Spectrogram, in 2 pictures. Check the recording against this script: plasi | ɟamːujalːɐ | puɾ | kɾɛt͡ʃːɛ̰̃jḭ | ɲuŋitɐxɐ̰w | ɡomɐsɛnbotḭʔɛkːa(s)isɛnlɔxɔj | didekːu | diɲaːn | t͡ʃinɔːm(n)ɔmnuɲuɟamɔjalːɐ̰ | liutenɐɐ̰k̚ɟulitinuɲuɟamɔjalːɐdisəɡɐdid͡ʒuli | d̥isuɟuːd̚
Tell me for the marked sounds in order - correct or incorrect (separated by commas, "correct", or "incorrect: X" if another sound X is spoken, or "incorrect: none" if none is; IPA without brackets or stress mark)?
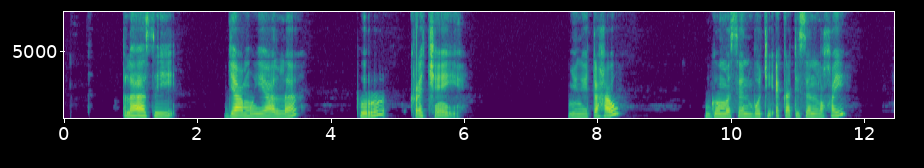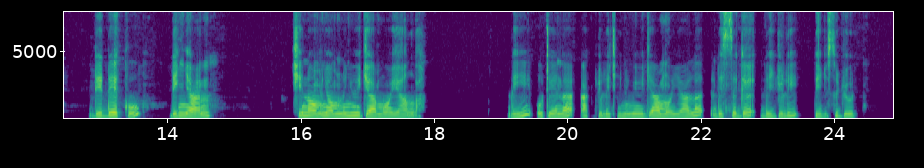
incorrect: t, incorrect: ɲ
